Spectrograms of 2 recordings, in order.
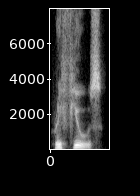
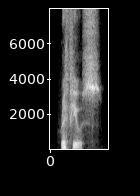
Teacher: With the stress on the second syllable means to decline. But refuse with the stress on the first syllable means garbage.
